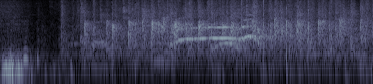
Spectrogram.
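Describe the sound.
An audience applauds to welcome two guests: a dense burst of clapping that builds and holds for several seconds, with a brief whistle cutting through near the middle.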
